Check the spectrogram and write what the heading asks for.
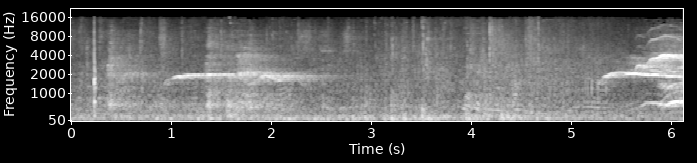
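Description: A horse whinnying: a short high call about a second in, then a loud, long wavering whinny starting about five seconds in.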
